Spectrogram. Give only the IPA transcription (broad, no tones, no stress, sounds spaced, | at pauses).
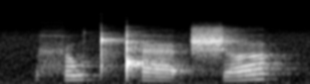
ħ u t ǃʰ æː ʔ ʃ ɐ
